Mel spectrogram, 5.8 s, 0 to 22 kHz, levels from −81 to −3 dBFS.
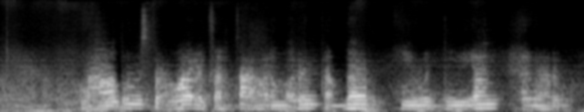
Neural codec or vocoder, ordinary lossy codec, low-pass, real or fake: codec, 44.1 kHz, 0.9 kbps, DAC; none; none; fake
